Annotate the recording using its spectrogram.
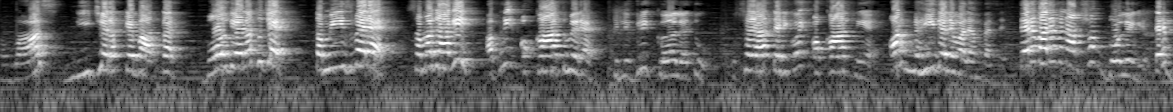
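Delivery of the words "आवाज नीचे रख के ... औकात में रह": loud, forceful telling-off; angry scolding. Acted. Customer puts delivery woman in her place, loud and angry. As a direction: order her sharply into line.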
